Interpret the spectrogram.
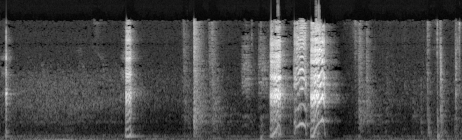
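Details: A one-month-old blue-and-yellow macaw gives harsh, raspy, honking squawks: a single one, then a loud burst of three close together, over a faint background hum.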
